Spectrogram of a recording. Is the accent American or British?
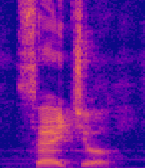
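British. It is said in a British accent.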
